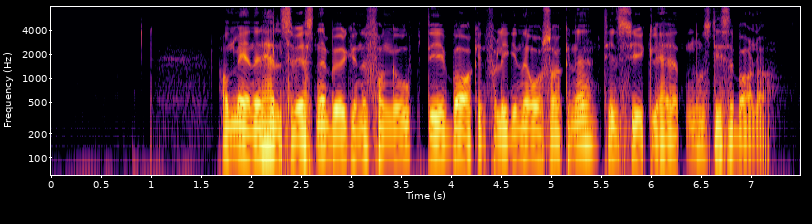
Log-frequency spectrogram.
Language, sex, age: Norwegian, male, 25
